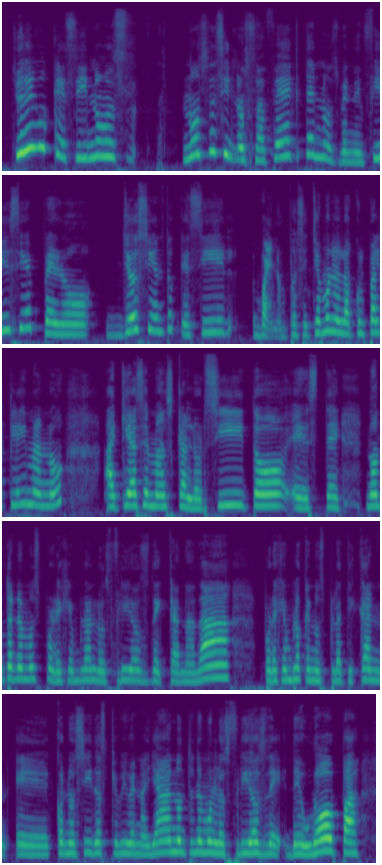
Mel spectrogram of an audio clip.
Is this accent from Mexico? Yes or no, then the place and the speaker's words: yes; Mexico; los mexicanos le tenemos miedo al vacío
